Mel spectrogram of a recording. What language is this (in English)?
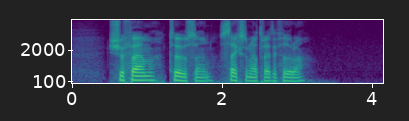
Swedish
